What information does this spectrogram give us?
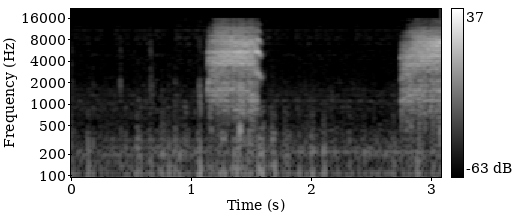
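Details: Barn owl at a nest near Oak Harbor, Ohio, as the male delivers a meal shared by the female with the first owlet; two loud, breathy hissing screeches, about half a second each, with light scratching between.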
